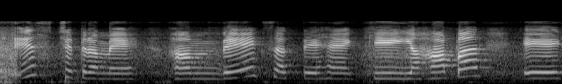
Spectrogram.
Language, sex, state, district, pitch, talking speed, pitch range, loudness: Hindi, female, Madhya Pradesh, Dhar, 275 Hz, 115 wpm, 260-290 Hz, -13 LUFS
